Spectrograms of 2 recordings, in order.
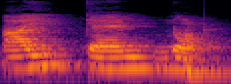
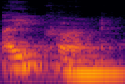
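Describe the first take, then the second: First: The words are said in full, uncontracted. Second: The words are squeezed into one contracted form. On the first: The speaker calls it wrong. "we don't pronunciation I cannot" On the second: The speaker calls it right. "we can pronunciation that is I can't"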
